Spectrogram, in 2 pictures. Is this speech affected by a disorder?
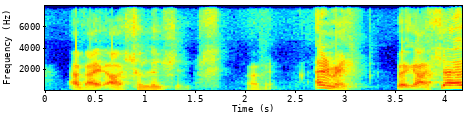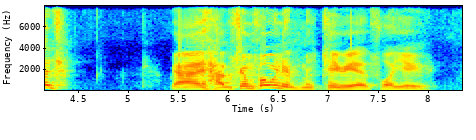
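Yes: cerebral palsy; mild, ataxic type.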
